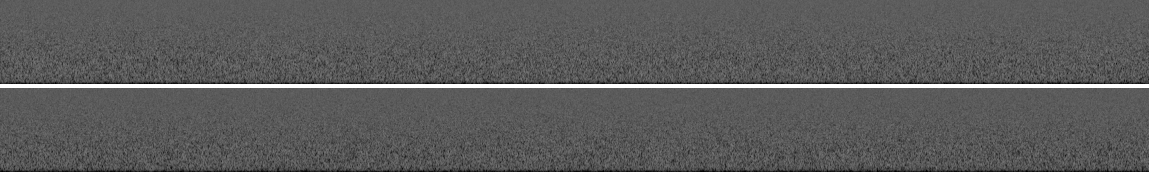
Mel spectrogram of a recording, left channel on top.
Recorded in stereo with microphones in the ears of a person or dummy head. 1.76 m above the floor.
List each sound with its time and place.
Only background noise.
